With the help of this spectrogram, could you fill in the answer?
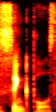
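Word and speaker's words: Cinque: It does mean five, and it's spelt like the French for five, but it is, I swear to God, they pronounce it warden of the sink ports.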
